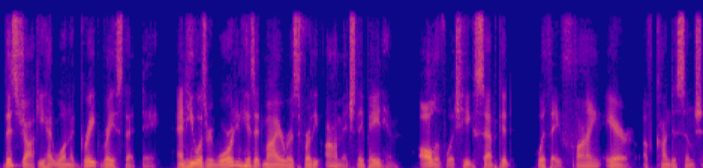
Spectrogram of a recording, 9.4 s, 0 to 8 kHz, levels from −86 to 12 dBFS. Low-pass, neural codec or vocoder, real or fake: 7.2 kHz; codec, 16 kHz, 0.8 kbps, ZipCodec; fake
